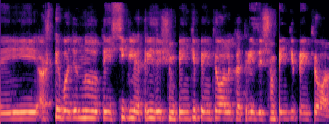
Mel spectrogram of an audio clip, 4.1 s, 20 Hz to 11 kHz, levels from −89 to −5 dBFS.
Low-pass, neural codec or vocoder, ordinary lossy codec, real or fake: 9.9 kHz; none; AAC, 64 kbps; real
